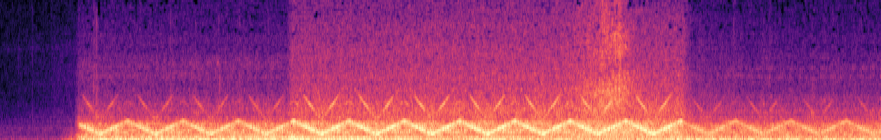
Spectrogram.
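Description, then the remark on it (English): A loud siren of a speeding ambulance wails in a fast, steady up-and-down sweep over the rumble of a moving vehicle, a police car following the ambulance, starting abruptly and continuing without a break. “are holding hands in the back of a police car as it follows the speeding ambulance.”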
